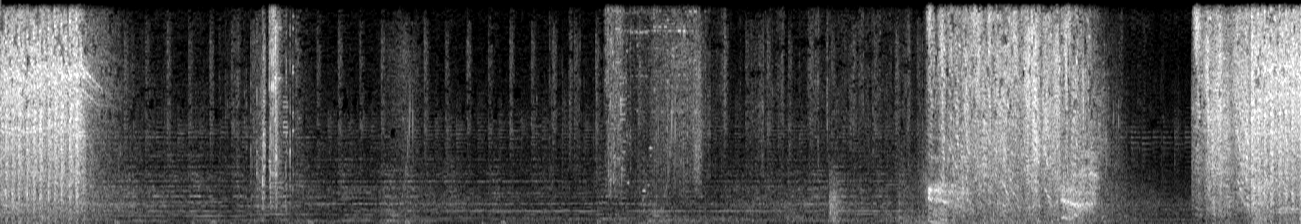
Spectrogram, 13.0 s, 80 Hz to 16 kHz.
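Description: Weapon fire and impacts from a combat sequence in Mass Effect Legendary Edition 2, with loud broadband bursts at the start, around nine seconds and near the end, separated by quieter stretches of rumbling game ambience.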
